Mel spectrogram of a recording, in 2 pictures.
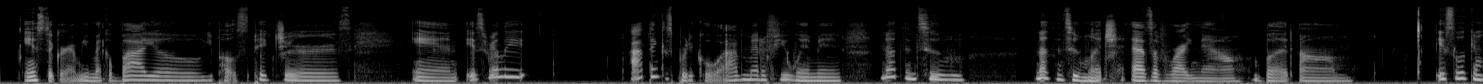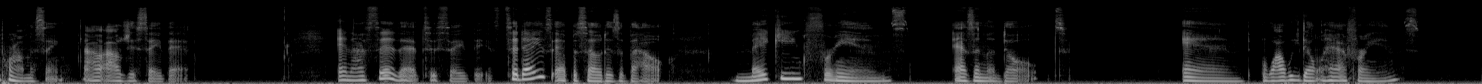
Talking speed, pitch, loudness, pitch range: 125 wpm, 165 Hz, -29 LUFS, 135-195 Hz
